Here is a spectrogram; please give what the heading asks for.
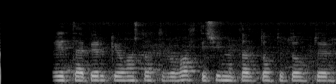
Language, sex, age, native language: Icelandic, female, 14, Icelandic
